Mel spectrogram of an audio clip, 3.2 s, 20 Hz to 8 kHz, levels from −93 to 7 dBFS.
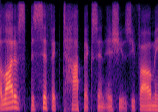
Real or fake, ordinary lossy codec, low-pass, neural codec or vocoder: fake; Opus, 32 kbps; 7.2 kHz; codec, 16 kHz, 0.2 kbps, FocalCodec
